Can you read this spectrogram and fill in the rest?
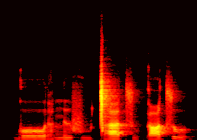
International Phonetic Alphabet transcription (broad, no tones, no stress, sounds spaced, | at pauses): ɡ oː ɾ a̤ n ɨ f ṳ ɡ͡ǀ a t͡s ṳ ɡ ɑ t͡s u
